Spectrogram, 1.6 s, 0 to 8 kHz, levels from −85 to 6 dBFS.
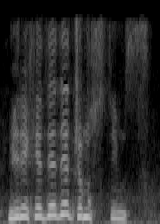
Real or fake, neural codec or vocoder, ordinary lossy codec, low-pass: real; none; AAC, 32 kbps; 7.2 kHz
